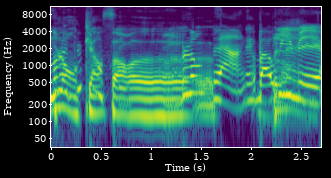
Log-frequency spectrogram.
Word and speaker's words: Blanc: Prononcé On aurait Blanc pu penser. par. Blanc.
